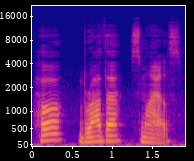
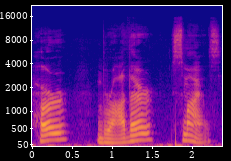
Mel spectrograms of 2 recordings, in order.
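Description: First: "her brother" with the final r dropped from both words; British-style silent r in "her" and "brother"; r-less pronunciation. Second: "her brother" with the final r sounded in both words; American-style r in "her" and "brother"; r-ful pronunciation. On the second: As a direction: say "her brother" slowly, pronouncing each r at the word ends. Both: Shown as a demonstration. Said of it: "Ikkovsi ham talaffuz qilinishi".

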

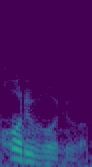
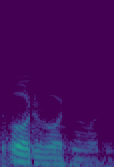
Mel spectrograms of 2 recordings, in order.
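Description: First: Low, weary ori repeated; exasperated groan. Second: Exasperated groan. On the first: Preacher groaning again at ancestors being blamed, exasperated. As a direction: groan at the endless blaming. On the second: Preacher groaning at the couple's blame game, exasperated. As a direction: sigh it out like a fed-up elder. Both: Acted.

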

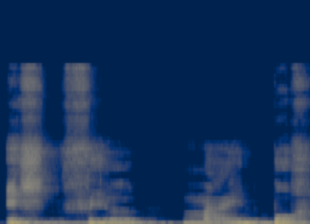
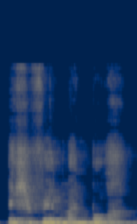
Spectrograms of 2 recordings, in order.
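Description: First: Slow, careful German model line; slow model sentence. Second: Said in the usual way. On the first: Shown as a demonstration. Teacher slowly modelling the German sentence for students. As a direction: spell it out slowly for the learner. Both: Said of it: "You will simply say".

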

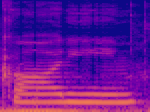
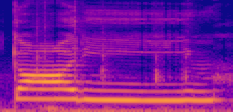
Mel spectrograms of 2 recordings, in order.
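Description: First: Said in the usual way. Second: High, loud, stretched-out cheer; triumphant shout. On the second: Real, not acted. Gamer celebrating a hit, loud triumphant cry. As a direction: crow it loudly over the hit.

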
